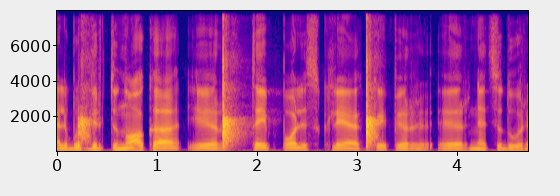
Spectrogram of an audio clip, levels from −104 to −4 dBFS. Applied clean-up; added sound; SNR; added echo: neural diffusion model UNIVERSE++.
